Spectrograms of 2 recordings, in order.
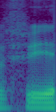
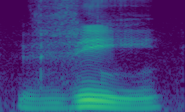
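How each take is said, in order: First: "V" as a bare buzzing vvv, no ee; letter sound. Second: "V" said as the English letter name, vee; letter-name pronunciation. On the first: Teacher showing students the sound of the letter, letter sound. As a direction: voice only the consonant of "V". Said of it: "o som da letra V é". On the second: Teacher contrasting letter name with sound, letter-name pronunciation. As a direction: say "V" with a long ee vowel. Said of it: "a pronúncia é". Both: Shown as a demonstration.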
